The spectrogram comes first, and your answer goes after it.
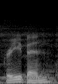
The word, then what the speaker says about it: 日本: R has a bit of an accent to it in Mandarin Chinese. Their name for Japan, Riben, sounds like something between Riben and Jiben.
